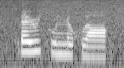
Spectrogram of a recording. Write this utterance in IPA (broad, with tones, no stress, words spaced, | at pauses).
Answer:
ɽæ˦ɭy˦ku˨n ɳɯ˨χʷɑː˨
